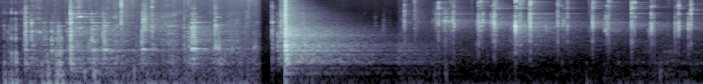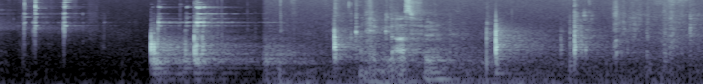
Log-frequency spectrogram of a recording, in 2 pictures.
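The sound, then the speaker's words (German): Clinks, knocks and mechanical clatter as a wooden virgin-oak barrel is opened, with a sharp thud early on, scattered rattling bursts and quieter stretches between them. “Wir sind mitten im Wehrhaus und jetzt öffnen wir ein Fass”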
